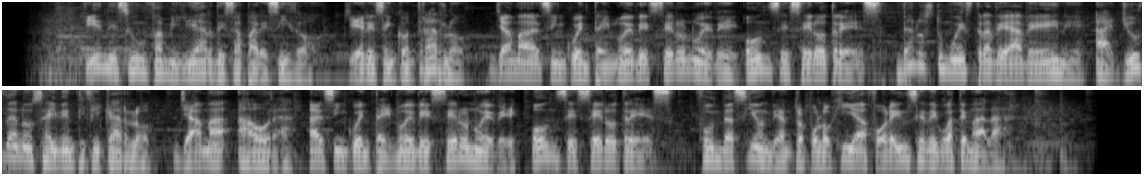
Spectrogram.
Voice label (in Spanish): Spots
